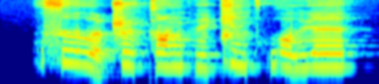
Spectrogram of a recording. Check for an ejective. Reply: absent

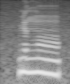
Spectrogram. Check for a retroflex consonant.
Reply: present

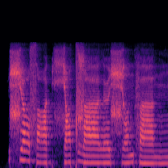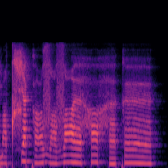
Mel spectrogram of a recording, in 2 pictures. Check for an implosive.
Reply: absent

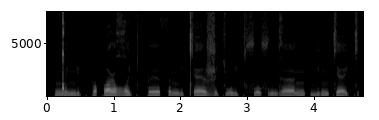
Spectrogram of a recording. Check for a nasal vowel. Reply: absent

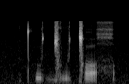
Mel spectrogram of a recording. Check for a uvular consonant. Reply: present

